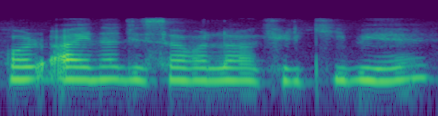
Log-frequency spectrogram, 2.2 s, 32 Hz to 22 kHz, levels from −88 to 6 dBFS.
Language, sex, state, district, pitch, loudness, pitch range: Hindi, female, Arunachal Pradesh, Papum Pare, 245 Hz, -22 LUFS, 240-255 Hz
